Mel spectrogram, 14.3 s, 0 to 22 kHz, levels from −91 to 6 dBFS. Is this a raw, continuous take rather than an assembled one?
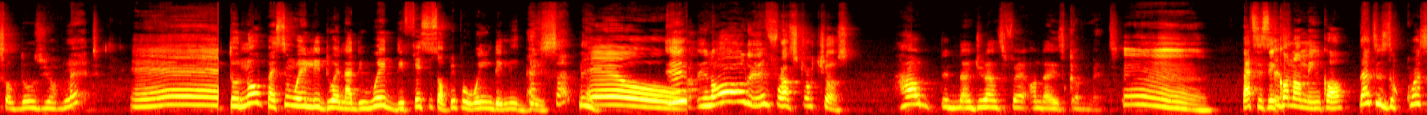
no; 2 cuts; at 2.2 s, 7.0 s

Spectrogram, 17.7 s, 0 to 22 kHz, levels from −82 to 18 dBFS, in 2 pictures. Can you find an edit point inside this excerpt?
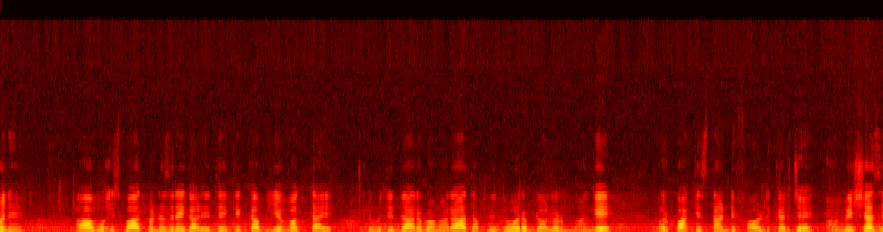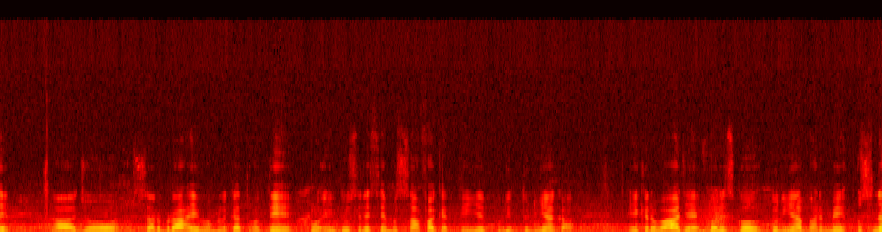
yes; 3 cuts; at 8.3 s, 11.9 s, 15.9 s

